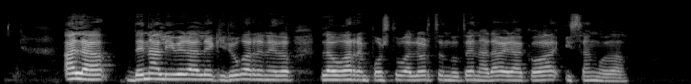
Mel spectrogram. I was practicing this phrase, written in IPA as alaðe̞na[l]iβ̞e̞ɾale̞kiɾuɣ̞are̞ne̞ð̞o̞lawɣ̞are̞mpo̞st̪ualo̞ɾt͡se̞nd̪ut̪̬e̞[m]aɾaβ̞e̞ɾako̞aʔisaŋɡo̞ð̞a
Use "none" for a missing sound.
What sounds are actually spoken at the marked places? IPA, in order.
l, n

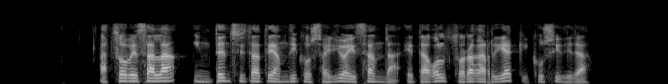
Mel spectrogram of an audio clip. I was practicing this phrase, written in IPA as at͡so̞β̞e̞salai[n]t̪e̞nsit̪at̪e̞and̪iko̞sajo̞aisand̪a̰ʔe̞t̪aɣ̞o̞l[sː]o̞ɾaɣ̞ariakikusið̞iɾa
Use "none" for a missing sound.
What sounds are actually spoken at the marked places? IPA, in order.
n, s

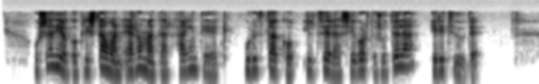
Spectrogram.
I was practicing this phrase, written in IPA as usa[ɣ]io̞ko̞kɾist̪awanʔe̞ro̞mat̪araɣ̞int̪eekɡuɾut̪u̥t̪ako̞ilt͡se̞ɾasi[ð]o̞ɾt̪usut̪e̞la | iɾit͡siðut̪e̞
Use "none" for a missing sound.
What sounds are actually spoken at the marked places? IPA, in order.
ð, ɣ

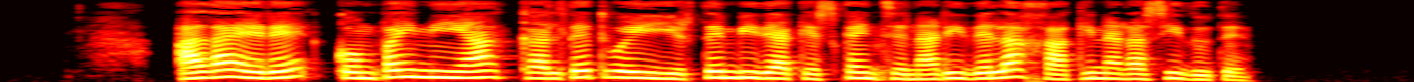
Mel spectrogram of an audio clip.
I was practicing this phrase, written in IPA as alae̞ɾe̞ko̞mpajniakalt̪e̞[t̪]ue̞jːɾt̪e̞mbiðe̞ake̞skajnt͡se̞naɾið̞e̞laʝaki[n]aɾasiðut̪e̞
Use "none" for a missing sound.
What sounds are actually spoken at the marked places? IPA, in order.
t̪, n

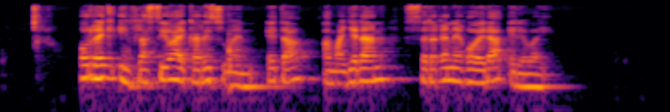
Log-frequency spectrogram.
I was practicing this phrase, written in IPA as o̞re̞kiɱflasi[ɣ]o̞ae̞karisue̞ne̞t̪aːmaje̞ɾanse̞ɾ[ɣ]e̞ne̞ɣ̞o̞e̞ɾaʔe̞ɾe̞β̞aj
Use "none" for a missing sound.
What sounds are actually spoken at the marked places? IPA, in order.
none, ɣ

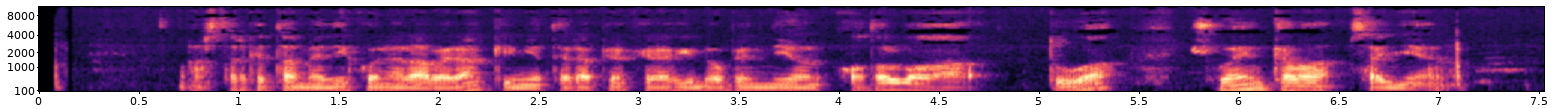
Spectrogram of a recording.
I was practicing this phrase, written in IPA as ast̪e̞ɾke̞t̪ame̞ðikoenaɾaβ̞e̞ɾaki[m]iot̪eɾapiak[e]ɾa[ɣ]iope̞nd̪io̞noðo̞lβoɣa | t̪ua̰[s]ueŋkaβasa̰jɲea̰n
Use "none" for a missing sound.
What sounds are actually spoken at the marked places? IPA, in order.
m, e, ɣ, s

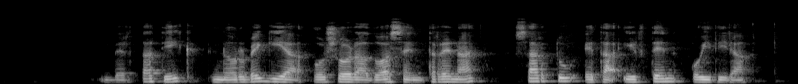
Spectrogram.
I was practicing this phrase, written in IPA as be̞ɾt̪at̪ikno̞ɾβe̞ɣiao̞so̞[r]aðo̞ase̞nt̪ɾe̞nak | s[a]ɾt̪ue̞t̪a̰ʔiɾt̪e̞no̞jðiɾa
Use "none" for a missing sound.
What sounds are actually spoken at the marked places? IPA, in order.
ɾ, a

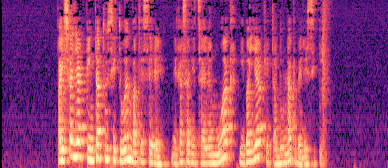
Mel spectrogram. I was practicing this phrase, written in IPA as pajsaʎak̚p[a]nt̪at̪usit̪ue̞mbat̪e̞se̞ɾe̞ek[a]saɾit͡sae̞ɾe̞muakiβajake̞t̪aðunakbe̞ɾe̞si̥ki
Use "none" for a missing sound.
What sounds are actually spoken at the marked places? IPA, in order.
i, a

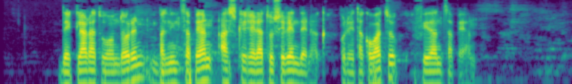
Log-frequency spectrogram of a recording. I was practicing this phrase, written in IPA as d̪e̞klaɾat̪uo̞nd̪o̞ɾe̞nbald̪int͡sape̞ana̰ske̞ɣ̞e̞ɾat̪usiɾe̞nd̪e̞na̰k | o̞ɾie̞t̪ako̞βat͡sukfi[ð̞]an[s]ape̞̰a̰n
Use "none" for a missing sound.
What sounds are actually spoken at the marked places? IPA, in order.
ð̞, t͡s

